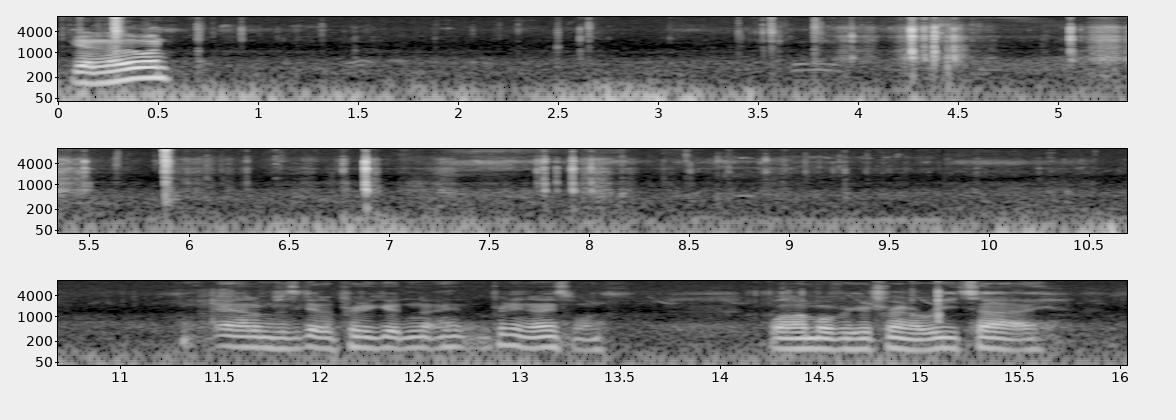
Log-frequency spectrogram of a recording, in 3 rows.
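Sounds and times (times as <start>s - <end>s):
wind on microphone: 0.0s - 5.5s.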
